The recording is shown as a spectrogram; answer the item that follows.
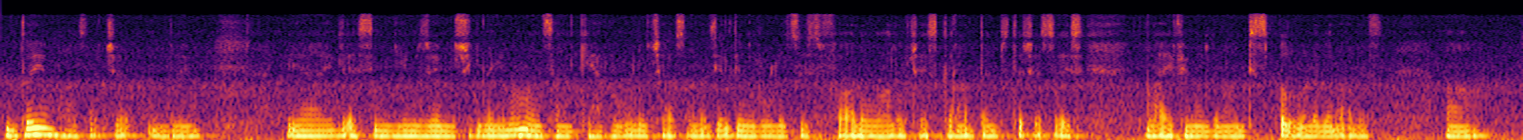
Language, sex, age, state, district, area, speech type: Kashmiri, male, 30-45, Jammu and Kashmir, Pulwama, urban, spontaneous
